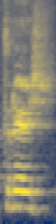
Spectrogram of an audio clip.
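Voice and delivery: "Krish" cut off after the sh; Gujarati chopped form. Shown as a demonstration. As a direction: stop short on "Krish". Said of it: "in Gujarat".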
